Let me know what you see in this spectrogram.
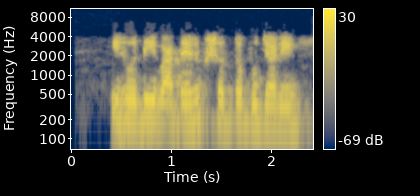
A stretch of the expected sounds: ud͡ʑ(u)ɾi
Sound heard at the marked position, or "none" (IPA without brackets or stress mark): o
